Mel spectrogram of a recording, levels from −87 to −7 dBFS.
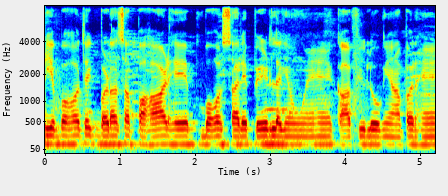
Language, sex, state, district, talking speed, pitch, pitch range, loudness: Hindi, male, Punjab, Pathankot, 220 wpm, 120 Hz, 115-120 Hz, -15 LUFS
